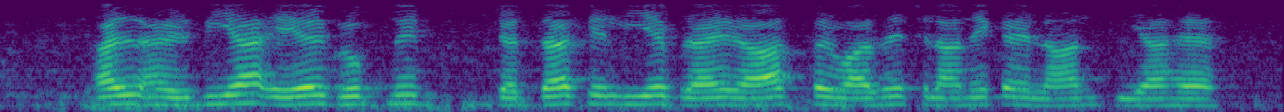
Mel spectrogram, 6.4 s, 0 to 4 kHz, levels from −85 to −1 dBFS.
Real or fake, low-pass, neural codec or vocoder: real; 3.6 kHz; none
